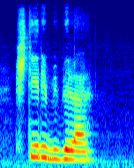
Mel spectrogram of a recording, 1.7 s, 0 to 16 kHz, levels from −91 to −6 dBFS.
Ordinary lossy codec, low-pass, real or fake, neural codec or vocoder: none; 14.4 kHz; fake; autoencoder, 48 kHz, 128 numbers a frame, DAC-VAE, trained on Japanese speech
